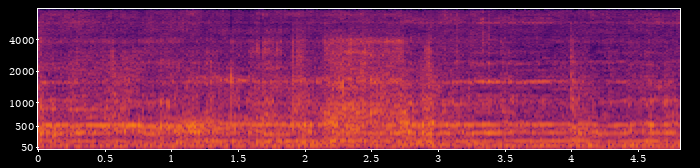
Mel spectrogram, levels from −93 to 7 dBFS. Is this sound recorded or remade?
remade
